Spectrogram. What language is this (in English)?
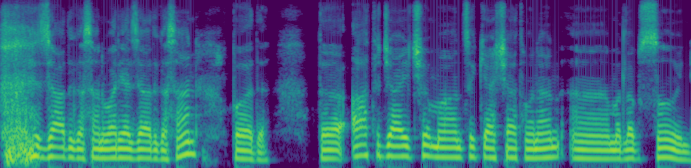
Kashmiri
